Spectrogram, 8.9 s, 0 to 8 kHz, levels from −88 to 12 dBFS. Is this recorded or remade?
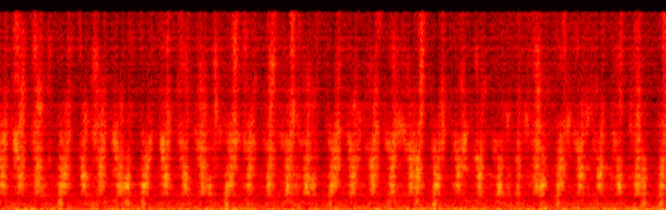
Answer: remade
